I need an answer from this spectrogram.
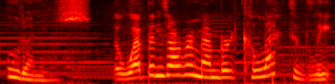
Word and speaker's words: Uranus: In this time, they also crafted 3 almighty weapons: Pluton, Poseidon, and I'm gonna go with the Japanese pronunciation here because we don't want to get demonetized, Uranus.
